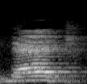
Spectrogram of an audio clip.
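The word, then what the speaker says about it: debt: इसी तरह से अगर टी से पहले बी आ जाए तो भी बी साइलेंट रहता है। जैसे इस वर्ड में डी ई बी टी, डैट।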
